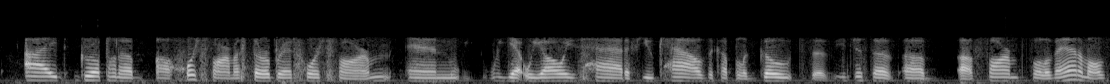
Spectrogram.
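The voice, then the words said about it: Virginia accent. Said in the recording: “I was a farm girl in Virginia. You might hear it in my accent.”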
